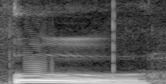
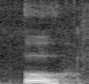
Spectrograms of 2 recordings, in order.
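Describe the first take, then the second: First: U held out as a long "oo"; long vowel sound. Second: U said as a brief "oo"; short vowel sound. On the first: Teacher comparing short and long sounds, long U. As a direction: stretch U into one long vowel. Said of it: "compare these short and long sound". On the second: Teacher comparing short and long sounds, short U. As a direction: keep U short. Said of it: "Okay, here it is". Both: Shown as a demonstration.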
